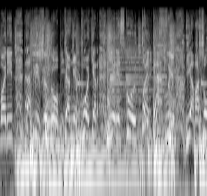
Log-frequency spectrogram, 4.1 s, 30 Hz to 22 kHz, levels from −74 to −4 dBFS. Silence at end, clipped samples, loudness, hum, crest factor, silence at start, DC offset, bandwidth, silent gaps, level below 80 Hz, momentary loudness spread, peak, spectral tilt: 0 s; under 0.1%; -15 LUFS; none; 14 dB; 0 s; under 0.1%; 16 kHz; none; -22 dBFS; 4 LU; 0 dBFS; -4.5 dB/octave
